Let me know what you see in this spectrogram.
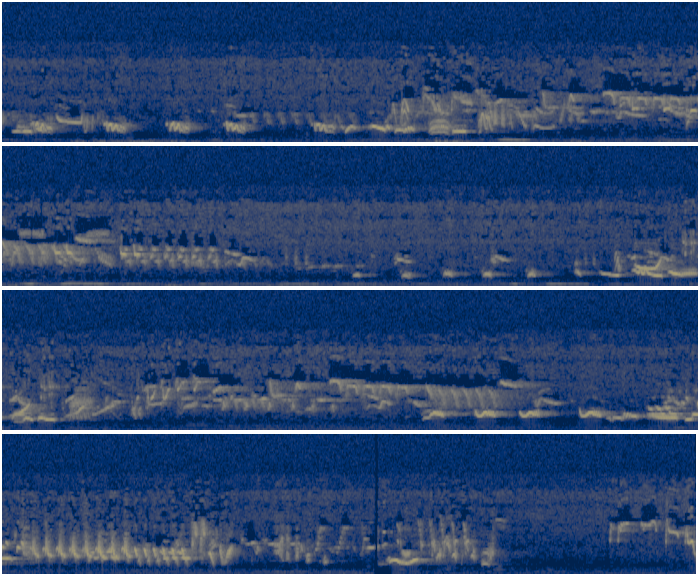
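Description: Faint birdsong: quick high chirps and rapid trills in bursts, separated by short pauses.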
